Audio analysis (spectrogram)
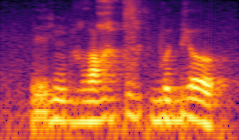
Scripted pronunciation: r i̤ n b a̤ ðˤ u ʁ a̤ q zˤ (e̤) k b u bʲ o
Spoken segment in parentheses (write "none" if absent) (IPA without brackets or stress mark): e̤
